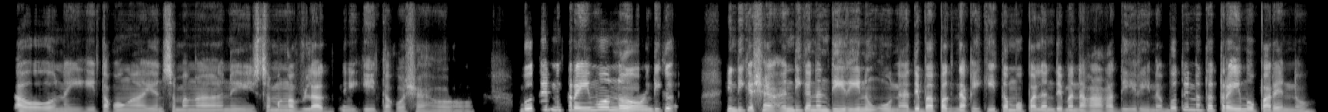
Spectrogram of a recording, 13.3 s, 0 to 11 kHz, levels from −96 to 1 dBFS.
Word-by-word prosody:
Ah, 170 Hz, +2 st, +2 dB
oo. 180 Hz, +1 st, -3 dB
Nakikita 155 Hz, -2 st, -7 dB
ko 145 Hz, -1 st, -6 dB
nga 145 Hz, 0 st, -4 dB
'yon 140 Hz, 0 st, -7 dB
sa 140 Hz, +2 st, +1 dB
mga 135 Hz, 0 st, -5 dB
ano, 140 Hz, -, -8 dB
eh, 125 Hz, -4 st, -7 dB
sa 125 Hz, -, -1 dB
mga 125 Hz, -1 st, -3 dB
vlog, 120 Hz, +1 st, +2 dB
nakikita 115 Hz, 0 st, -7 dB
ko 115 Hz, -, -9 dB
siya, 110 Hz, 0 st, -5 dB
oo. 110 Hz, +1 st, -13 dB, 0.5 s
Buti 220 Hz, +10 st, +3 dB
na-try 245 Hz, -1 st, +5 dB
mo, 270 Hz, 0 st, +6 dB
'no? 195 Hz, -9 st, +5 dB
Hindi 165 Hz, +3 st, -2 dB
ka 210 Hz, -, +3 dB, 0.6 s
hindi 210 Hz, +2 st, +1 dB
ka 240 Hz, -, +5 dB
sha 225 Hz, -4 st, +4 dB
hindi 210 Hz, +2 st, -1 dB
ka 230 Hz, -, +4 dB
nandiri 175 Hz, -8 st, +2 dB
no'ng 155 Hz, -2 st, -3 dB
una, 115 Hz, -2 st, -4 dB
'di 135 Hz, +4 st, +2 dB
ba, 170 Hz, +2 st, +4 dB
'pag 135 Hz, -, +2 dB
nakikita 135 Hz, -1 st, 0 dB
mo 130 Hz, -1 st, -4 dB
pa -, -, +2 dB
lang, 150 Hz, +4 st, 0 dB
'di 125 Hz, -3 st, -2 dB
ba, 125 Hz, -, +1 dB
nakakadiri 115 Hz, -1 st, -4 dB
na, 120 Hz, -, -7 dB
buti 245 Hz, +7 st, -4 dB
nata-try 210 Hz, -7 st, +3 dB
mo 160 Hz, -3 st, -2 dB
parin, 155 Hz, -5 st, +2 dB
'no? 120 Hz, +5 st, -11 dB
145 Hz, 210 wpm, -26 LUFS, 120-185 Hz, 0.6 s, mo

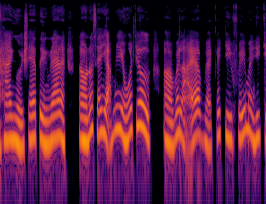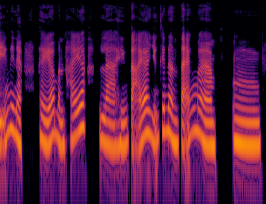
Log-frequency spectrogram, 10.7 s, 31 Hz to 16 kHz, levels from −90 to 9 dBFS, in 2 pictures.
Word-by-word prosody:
hai 225 Hz, 0 st, 0 dB
người 200 Hz, -5 st, +3 dB
share 230 Hz, +4 st, -1 dB
tiền 210 Hz, -5 st, +1 dB
ra 230 Hz, +3 st, +1 dB
nè, 230 Hz, -, +2 dB, 0.3 s
ờ, 220 Hz, -2 st, +4 dB
nó 285 Hz, +8 st, +2 dB
sẽ 275 Hz, -3 st, -3 dB
giảm 235 Hz, -, -1 dB
nhiều 285 Hz, -8 st, +2 dB
á 280 Hz, -, 0 dB
chứ. 330 Hz, -8 st, +4 dB, 0.3 s
Ờ, 200 Hz, -4 st, 0 dB
với 260 Hz, -, -1 dB
lại 210 Hz, -4 st, -2 dB
á, 255 Hz, +2 st, +2 dB
về 200 Hz, -8 st, -6 dB
cái 255 Hz, -, -5 dB
chi 240 Hz, -4 st, -1 dB
phí 240 Hz, +4 st, -1 dB
mà 300 Hz, -2 st, -1 dB
di 235 Hz, +2 st, -1 dB
chuyển 190 Hz, +6 st, 0 dB
đi 310 Hz, -, +2 dB
nè, 225 Hz, -7 st, +2 dB, 0.4 s
thì 200 Hz, -4 st, +2 dB
á, 225 Hz, +5 st, +2 dB
mình 215 Hz, -7 st, -1 dB
thấy 235 Hz, +6 st, -1 dB
á, 330 Hz, -, +5 dB, 0.3 s
là 195 Hz, -6 st, 0 dB
hiện 185 Hz, +2 st, -1 dB
tại 195 Hz, -1 st, -2 dB
á, 265 Hz, +2 st, +4 dB
những 220 Hz, -4 st, -2 dB
cái 285 Hz, -, +1 dB
nền 240 Hz, -9 st, +1 dB
tảng 245 Hz, -, -2 dB
mà, 200 Hz, -9 st, +3 dB, 0.4 s
ừm, 190 Hz, -2 st, +3 dB
225 Hz, 230 wpm, -23 LUFS, 195-255 Hz, 0.4 s, á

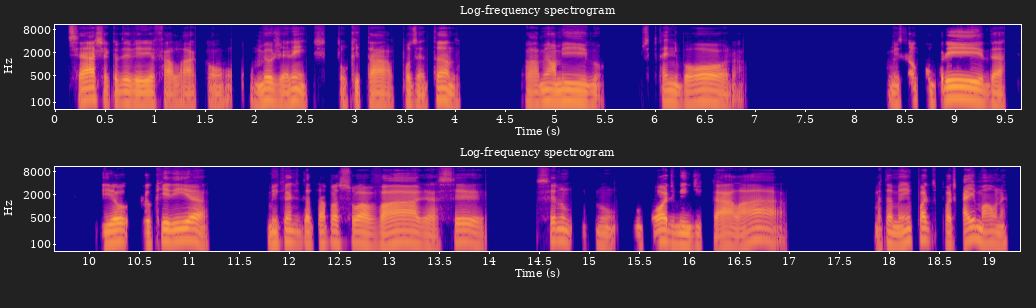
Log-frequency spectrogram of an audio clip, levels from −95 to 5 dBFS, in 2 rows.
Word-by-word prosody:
Você -, -, -1 dB
acha 115 Hz, -3 st, +5 dB
que -, -, -20 dB
eu 100 Hz, -, 0 dB
deveria 95 Hz, -1 st, +2 dB
falar 85 Hz, -1 st, -2 dB
com -, -, -5 dB, 0.2 s
o -, -, -12 dB
meu 115 Hz, -1 st, +2 dB
gerente, 100 Hz, 0 st, -2 dB, 0.2 s
o -, -, -7 dB
que -, -, -5 dB
tá 90 Hz, 0 st, +1 dB
aposentando 85 Hz, +5 st, -2 dB, 0.6 s
falar 95 Hz, -1 st, -2 dB
meu 105 Hz, +2 st, +1 dB
amigo, 100 Hz, -3 st, +1 dB, 0.4 s
você -, -, -13 dB
que -, -, -41 dB
está 100 Hz, -, -3 dB
indo 105 Hz, -, -1 dB
embora 95 Hz, -1 st, +1 dB, 1.4 s
missão -, -, -5 dB
cumprida 110 Hz, -4 st, +4 dB, 0.6 s
e 105 Hz, -, -1 dB
eu, 115 Hz, +1 st, +6 dB, 0.2 s
eu 105 Hz, -, -1 dB
queria 125 Hz, +2 st, +3 dB, 0.6 s
me 105 Hz, 0 st, -2 dB
candidatar 105 Hz, -2 st, -1 dB
para 110 Hz, -, +1 dB
a -, -, -3 dB
sua 105 Hz, -2 st, +2 dB
vaga, 100 Hz, -2 st, +2 dB
você 115 Hz, -1 st, -2 dB, 0.5 s
você 125 Hz, -, -3 dB
não, 125 Hz, -2 st, -2 dB, 0.2 s
não 95 Hz, -3 st, -6 dB, 0.2 s
não 95 Hz, -, -8 dB
pode 120 Hz, -5 st, +4 dB
me 100 Hz, -, 0 dB
indicar 95 Hz, 0 st, 0 dB
lá, 130 Hz, +9 st, 0 dB, 0.9 s
mas -, -, -9 dB
também 105 Hz, +3 st, 0 dB
pode 135 Hz, -2 st, 0 dB
pode 100 Hz, -, -2 dB
cair 140 Hz, -, +3 dB
mal, 110 Hz, -4 st, -1 dB
né? 95 Hz, -, -5 dB
100 Hz, 155 wpm, -24 LUFS, 95-115 Hz, 1.4 s, eu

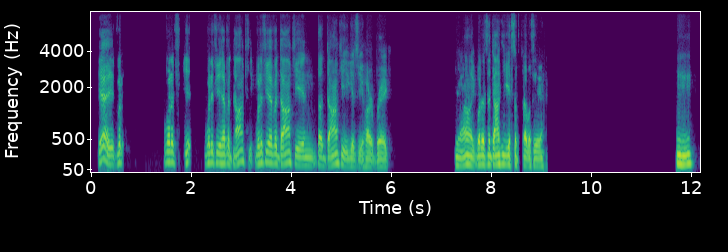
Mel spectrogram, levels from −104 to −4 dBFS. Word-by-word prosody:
Yeah, -, -, +4 dB
you'd 115 Hz, 0 st, 0 dB
but 135 Hz, +1 st, -1 dB, 0.8 s
what 145 Hz, +2 st, +2 dB
if 140 Hz, -2 st, -1 dB
yo 140 Hz, -, -2 dB, 0.3 s
what 135 Hz, +3 st, -2 dB
if 140 Hz, -1 st, -2 dB
you 130 Hz, -, +2 dB
have 130 Hz, 0 st, +2 dB
a 120 Hz, -, 0 dB
donkey 155 Hz, -2 st, -4 dB
what 125 Hz, +2 st, -1 dB
if 140 Hz, -, -3 dB
you 145 Hz, -, +1 dB
have 135 Hz, -1 st, +2 dB
a 130 Hz, -, +1 dB
donkey 120 Hz, -3 st, 0 dB
and 105 Hz, -1 st, -4 dB
the 105 Hz, -, +1 dB
donkey 105 Hz, 0 st, -1 dB
gives 95 Hz, -2 st, -4 dB
you -, -, -4 dB
heartbreak? 95 Hz, -1 st, -1 dB, 1.3 s
You 105 Hz, -, -1 dB
know, 105 Hz, +5 st, +2 dB
like, 105 Hz, -5 st, +2 dB
what 115 Hz, -, +4 dB
if 120 Hz, -, +6 dB
the 120 Hz, -, +1 dB
donkey 120 Hz, +1 st, +3 dB
gets 115 Hz, -1 st, +1 dB
upset -, -, +1 dB
with 100 Hz, -, -1 dB
you? 100 Hz, -1 st, -1 dB, 2.6 s
Mhm. 125 Hz, +1 st, +5 dB
120 Hz, 175 wpm, -25 LUFS, 105-130 Hz, 2.6 s, if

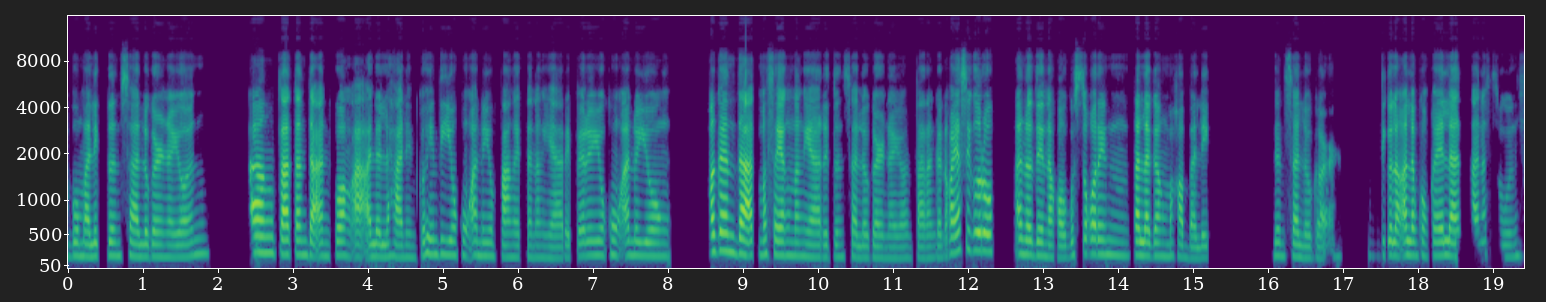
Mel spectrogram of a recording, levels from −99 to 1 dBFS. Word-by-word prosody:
bumalik 185 Hz, 0 st, -3 dB
dun 195 Hz, -1 st, -5 dB
sa 185 Hz, -3 st, -1 dB
lugar 180 Hz, 0 st, -2 dB
na 175 Hz, 0 st, -3 dB
yun. 200 Hz, +6 st, -6 dB, 0.5 s
Ang 235 Hz, -1 st, +6 dB
tatandaan 210 Hz, -3 st, +5 dB
ko 200 Hz, -, +2 dB
ang -, -, -9 dB
aalalahanin 175 Hz, -1 st, 0 dB
ko 195 Hz, -, -5 dB
hindi 215 Hz, -2 st, -4 dB
yung 200 Hz, -, -3 dB
kung 195 Hz, -, -7 dB
ano 195 Hz, -1 st, -4 dB
yung 190 Hz, -2 st, -8 dB
pangit 170 Hz, -1 st, -2 dB
na 170 Hz, -, -7 dB
nangyari, 160 Hz, 0 st, -6 dB
pero 190 Hz, +1 st, -3 dB
yung 200 Hz, 0 st, -3 dB
kung 205 Hz, -1 st, -7 dB
ano 200 Hz, +1 st, 0 dB
yung 190 Hz, -1 st, -4 dB, 0.5 s
maganda 245 Hz, -6 st, +7 dB
at -, -, -6 dB
masayang 200 Hz, -1 st, +1 dB
nangyari 175 Hz, -2 st, -2 dB
dun 175 Hz, +1 st, -11 dB
sa 175 Hz, -1 st, -6 dB
lugar 165 Hz, 0 st, -4 dB
na 155 Hz, 0 st, -8 dB
yun. 160 Hz, 0 st, -11 dB
Parang 160 Hz, 0 st, -5 dB
ganon. 165 Hz, +4 st, -7 dB
Kaya 245 Hz, +5 st, +5 dB
siguro 265 Hz, -3 st, +3 dB, 0.3 s
ano 210 Hz, -1 st, +2 dB
din 195 Hz, -1 st, 0 dB
ako 165 Hz, 0 st, -4 dB
gusto 220 Hz, -, -3 dB
ko 215 Hz, -, +1 dB
rin 200 Hz, -2 st, -6 dB
talagang 190 Hz, -2 st, +2 dB
makabalik, 165 Hz, -3 st, -5 dB, 0.8 s
dun 195 Hz, -1 st, -9 dB
sa 180 Hz, -2 st, -1 dB
lugar. 165 Hz, -2 st, -7 dB, 0.5 s
Hindi 190 Hz, 0 st, -16 dB
ko 205 Hz, -, 0 dB
lang 185 Hz, -, +2 dB
alam 195 Hz, -1 st, +3 dB
kung 195 Hz, -2 st, -5 dB
kelan 195 Hz, -1 st, +3 dB, 0.2 s
sana 185 Hz, +1 st, -4 dB
soon. 175 Hz, -1 st, -16 dB
190 Hz, 175 wpm, -23 LUFS, 175-205 Hz, 0.8 s, maganda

